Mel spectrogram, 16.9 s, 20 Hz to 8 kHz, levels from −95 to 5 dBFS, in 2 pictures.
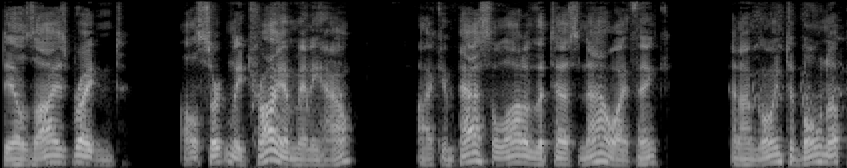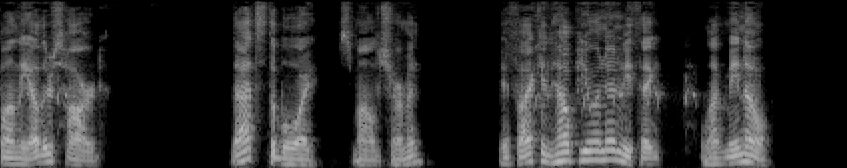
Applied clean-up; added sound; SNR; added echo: neural mask model Resemble Enhance denoiser.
